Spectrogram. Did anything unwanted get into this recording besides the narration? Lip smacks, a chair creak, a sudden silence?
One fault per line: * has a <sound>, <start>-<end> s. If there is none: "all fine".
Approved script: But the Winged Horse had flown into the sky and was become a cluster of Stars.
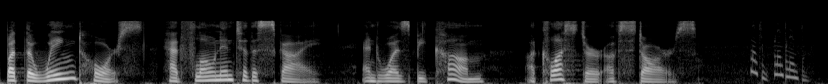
* has a chirp, 7.5-8.1 s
